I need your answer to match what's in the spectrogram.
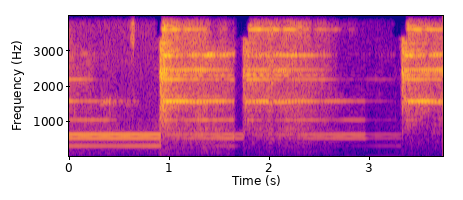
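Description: chapel bell ringing

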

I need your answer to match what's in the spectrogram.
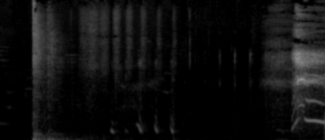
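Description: door being closed

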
